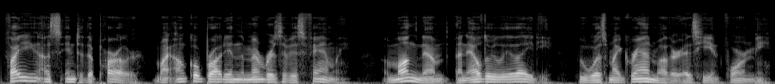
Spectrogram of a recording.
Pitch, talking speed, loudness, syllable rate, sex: 100 Hz, 210 wpm, -19 LUFS, 6.3 syllables/s, male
